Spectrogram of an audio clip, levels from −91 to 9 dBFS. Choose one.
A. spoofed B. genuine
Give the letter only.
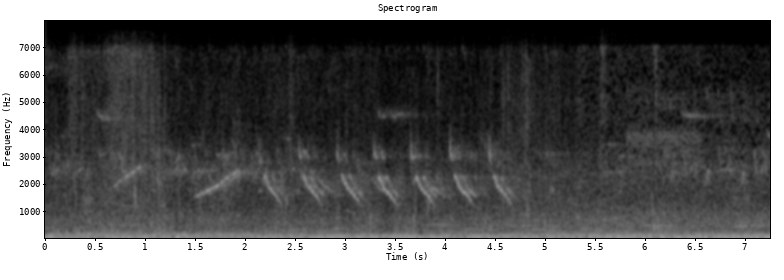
B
